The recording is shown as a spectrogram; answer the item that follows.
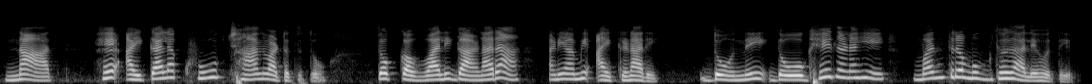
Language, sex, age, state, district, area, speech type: Marathi, female, 45-60, Maharashtra, Kolhapur, urban, spontaneous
